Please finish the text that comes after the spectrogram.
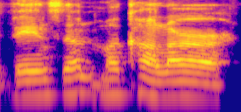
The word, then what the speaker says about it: Vinson McCullar: To those that don't know how to pronounce it very well, please look at it. And it's Vincent McCullough.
